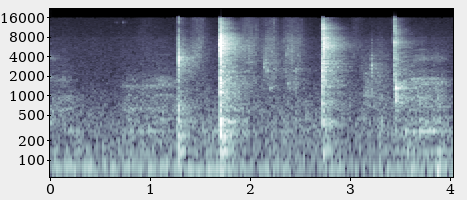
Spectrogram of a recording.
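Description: Hands stroking the skin of the neck and brushing the pajama collar during a neck massage: four short, sharp strokes, each fading quickly, the second the loudest.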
